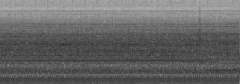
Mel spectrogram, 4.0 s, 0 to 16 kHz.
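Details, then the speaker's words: Yamaha 2000is inverter generator powering a trailer's 13,500 BTU air conditioner fan with Hyper Engineering soft start fitted, compressor not yet on: steady, fairly light hum, even beat around three per second, slightly tinny edge, no misses; normal running. "it seems in a way kind of quieter but I guess they just both make own kind of sounding just depends on which one you like they're both really [Music] quiet the Yamaha has a little bit tinnier sound"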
